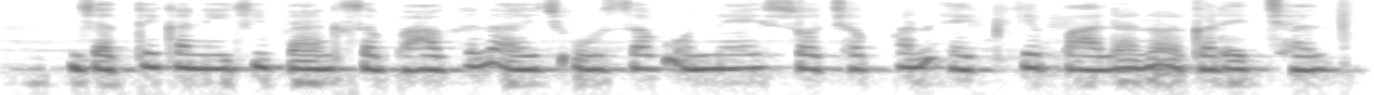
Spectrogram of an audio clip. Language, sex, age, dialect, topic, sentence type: Maithili, female, 25-30, Southern/Standard, banking, statement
